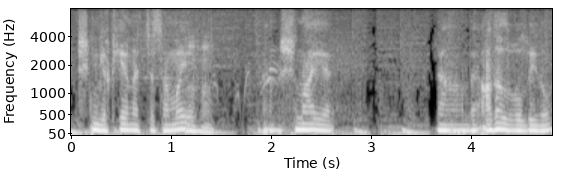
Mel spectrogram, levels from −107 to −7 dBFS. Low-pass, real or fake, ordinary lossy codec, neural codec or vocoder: none; real; none; none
